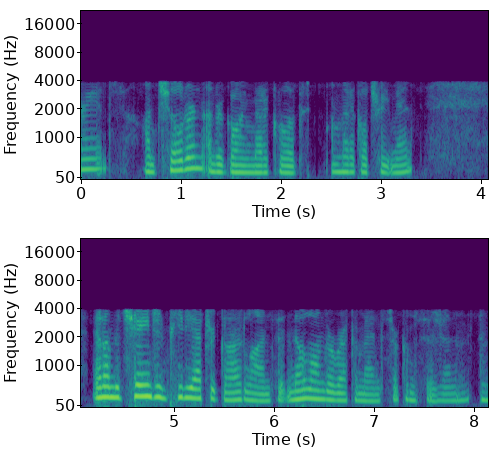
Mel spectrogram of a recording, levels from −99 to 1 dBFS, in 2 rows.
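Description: The RealAudio 14.4 codec damages the speech from start to finish. It squeezes the signal into a budget that fits about 8 kbit/s, discarding everything above 3.8 kHz and coarsely modelling what remains. The speech comes out muffled and gargly, with heavy codec smearing throughout.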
